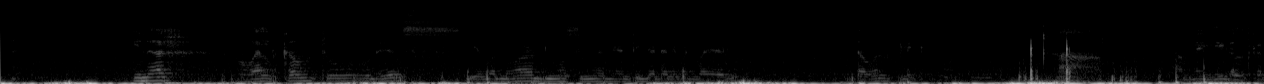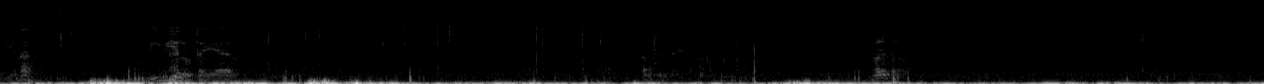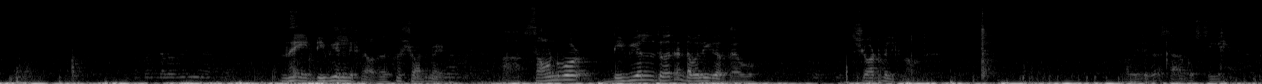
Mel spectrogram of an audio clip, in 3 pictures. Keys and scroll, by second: 18.7 ctrl+s, 19.9 alt+Tab.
